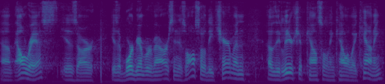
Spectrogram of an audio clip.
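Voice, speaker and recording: A man hosts a small local interview program, greeting guests in a friendly way and restarting sentences often. His voice is on the low side. A long echo and faint hiss hang on the sound. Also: fairly quick, a little mellow. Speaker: host, chapter executive director. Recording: echoey studio with faint hiss.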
